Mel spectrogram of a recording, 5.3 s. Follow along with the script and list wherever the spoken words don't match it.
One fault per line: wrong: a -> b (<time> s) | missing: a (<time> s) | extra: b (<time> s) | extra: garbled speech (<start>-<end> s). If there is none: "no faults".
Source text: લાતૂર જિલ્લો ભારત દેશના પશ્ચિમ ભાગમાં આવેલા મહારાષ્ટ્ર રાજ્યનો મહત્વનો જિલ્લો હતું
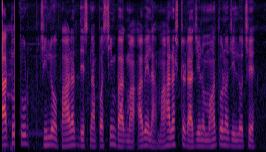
wrong: હતું -> છે (4.9 s)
